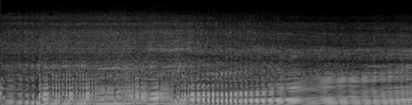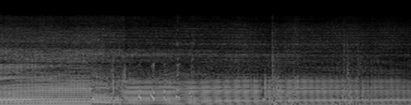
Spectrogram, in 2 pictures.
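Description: Motorcycle engine revving hard on an ice racing track on brand-new tires, a loud continuous high-pitched whine that climbs and swells with throttle, close to the mic and with no talk.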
